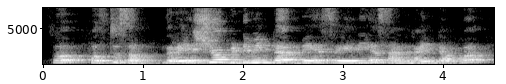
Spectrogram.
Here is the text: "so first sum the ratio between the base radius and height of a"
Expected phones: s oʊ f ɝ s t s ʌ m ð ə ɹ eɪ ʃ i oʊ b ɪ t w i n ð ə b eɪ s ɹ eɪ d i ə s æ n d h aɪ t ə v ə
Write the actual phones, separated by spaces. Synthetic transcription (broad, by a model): s oʊ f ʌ s t s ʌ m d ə ɹ eɪ ʃ i oʊ b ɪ t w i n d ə b eɪ s ɹ eɪ d i ə s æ n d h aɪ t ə p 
